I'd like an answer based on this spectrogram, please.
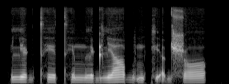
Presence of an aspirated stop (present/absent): present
